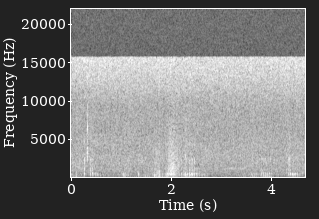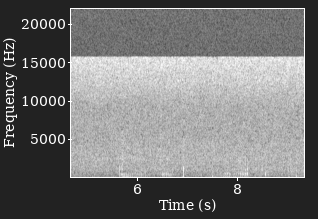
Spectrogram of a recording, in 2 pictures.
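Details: Chilled domestic cat resting in a messy room, giving a soft, deep, continuous purr that swells and fades in regular pulses, with occasional small clicks.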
